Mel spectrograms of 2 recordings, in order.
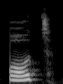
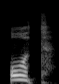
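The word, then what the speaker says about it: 옷: At the end of a syllable, several different consonants collapse into one single "d" sound.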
